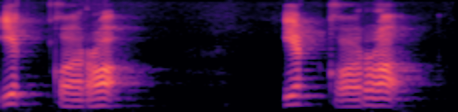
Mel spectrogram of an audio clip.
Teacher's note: இந்த ரா ஃபத்தா வந்து ஹெவியாக தான் உச்சரிக்கணும்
